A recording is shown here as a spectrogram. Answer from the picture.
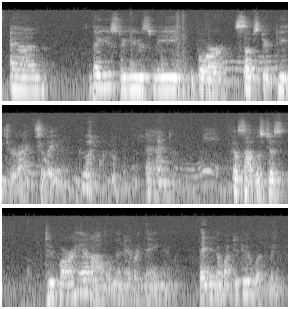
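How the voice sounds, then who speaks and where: A woman with a Southern US accent speaks at a fairly slow pace and fairly low pitch, with ordinary pitch variation, long, frequent pauses and big swings in loudness. Background noise is noticeable and the room echo is audible. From US South, southern Kentucky. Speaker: retired police officer. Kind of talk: interview.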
